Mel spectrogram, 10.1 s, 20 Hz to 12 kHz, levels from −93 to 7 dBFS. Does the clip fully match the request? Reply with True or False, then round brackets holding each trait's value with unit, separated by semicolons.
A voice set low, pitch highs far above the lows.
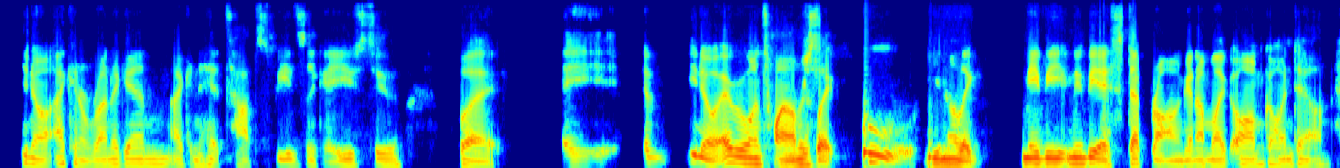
False (110 Hz; 2.7 semitones)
